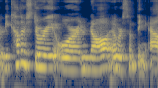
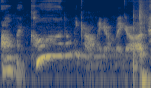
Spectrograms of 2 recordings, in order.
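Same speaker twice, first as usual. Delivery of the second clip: breathless whisper of awe; awed whisper; 12 semitones higher, 13 dB quieter than usual. Real, not acted. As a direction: whisper it, stunned by the colour. Awed by palette shade.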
